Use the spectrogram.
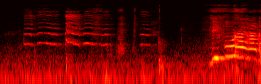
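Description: A nine-week-old standard poodle puppy plays with her toys, giving short, high squeaky whines and squeals in separate bursts, then a louder, busier flurry of squeaks near the end.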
